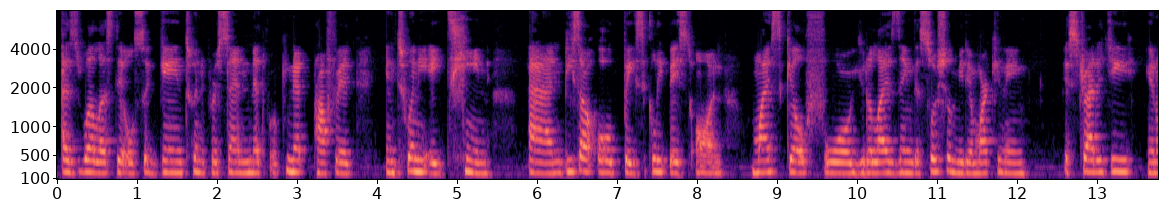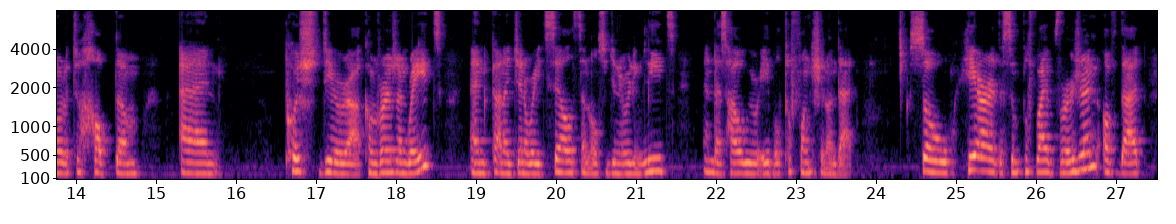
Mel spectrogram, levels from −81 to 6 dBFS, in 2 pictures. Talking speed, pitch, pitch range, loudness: 145 wpm, 195 Hz, 185-210 Hz, -19 LUFS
